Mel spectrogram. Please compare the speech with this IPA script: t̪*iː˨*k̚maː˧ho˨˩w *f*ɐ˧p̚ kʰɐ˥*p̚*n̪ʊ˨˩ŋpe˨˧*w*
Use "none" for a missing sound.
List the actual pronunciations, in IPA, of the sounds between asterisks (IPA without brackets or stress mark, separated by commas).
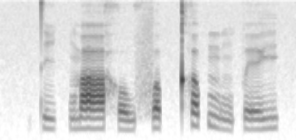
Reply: iː˨, f, p̚, j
